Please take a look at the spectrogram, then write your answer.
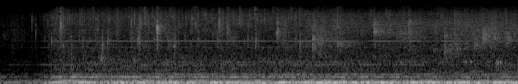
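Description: Water from a shower runs in a steady, continuous hiss, close and fairly loud, with a low rumbling undertone and small splashes throughout; no voices.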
